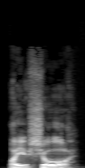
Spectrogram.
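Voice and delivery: a hint of a rumbling Scottish dwarf; lightly voiced gruff Highland dwarf; rumbling mountain spirit. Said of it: "in a deep, rumbling voice".

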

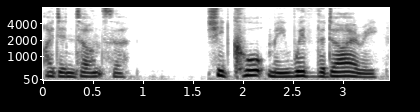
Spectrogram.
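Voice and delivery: plain reading voice

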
